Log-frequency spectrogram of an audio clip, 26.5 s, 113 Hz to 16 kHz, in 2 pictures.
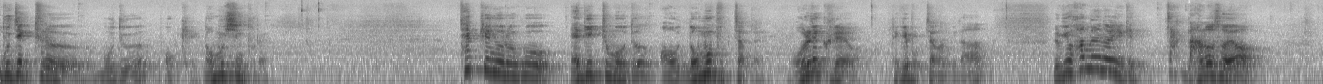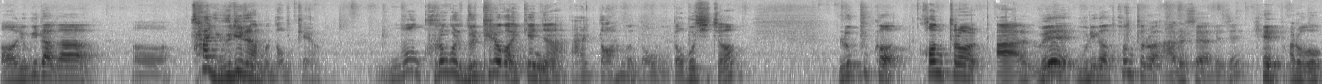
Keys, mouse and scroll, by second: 3.0 click, 4.9 Tab, 8.7-10.1 middle drag, 21.7-22.4 middle drag, 24.3 ctrl+r.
